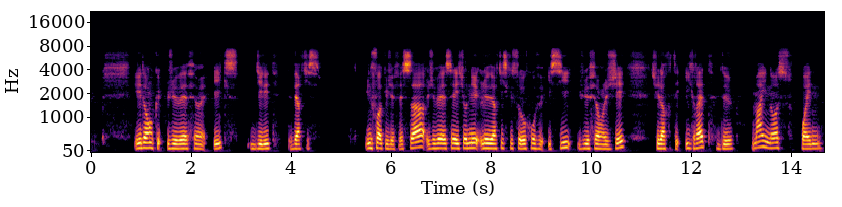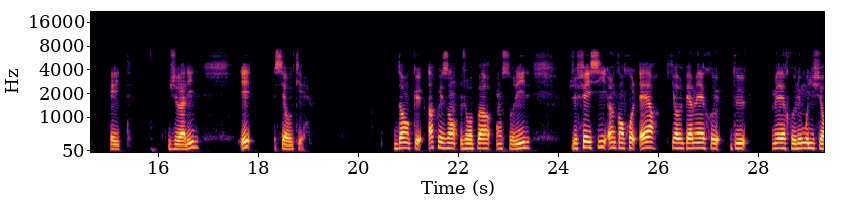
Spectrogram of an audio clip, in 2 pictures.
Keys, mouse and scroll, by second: 0.4 KP_3, 1.6-2.2 shift+scroll down 2, 2.2-2.6 scroll up 1, 2.6 x, 5.2-5.5 shift+scroll down 2, 6.7 right click, 7.0 b, 10.6 g, 21.6 z, 22.6-25.2 middle drag, 25.2 ctrl+r, 28.3-29.3 middle drag.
